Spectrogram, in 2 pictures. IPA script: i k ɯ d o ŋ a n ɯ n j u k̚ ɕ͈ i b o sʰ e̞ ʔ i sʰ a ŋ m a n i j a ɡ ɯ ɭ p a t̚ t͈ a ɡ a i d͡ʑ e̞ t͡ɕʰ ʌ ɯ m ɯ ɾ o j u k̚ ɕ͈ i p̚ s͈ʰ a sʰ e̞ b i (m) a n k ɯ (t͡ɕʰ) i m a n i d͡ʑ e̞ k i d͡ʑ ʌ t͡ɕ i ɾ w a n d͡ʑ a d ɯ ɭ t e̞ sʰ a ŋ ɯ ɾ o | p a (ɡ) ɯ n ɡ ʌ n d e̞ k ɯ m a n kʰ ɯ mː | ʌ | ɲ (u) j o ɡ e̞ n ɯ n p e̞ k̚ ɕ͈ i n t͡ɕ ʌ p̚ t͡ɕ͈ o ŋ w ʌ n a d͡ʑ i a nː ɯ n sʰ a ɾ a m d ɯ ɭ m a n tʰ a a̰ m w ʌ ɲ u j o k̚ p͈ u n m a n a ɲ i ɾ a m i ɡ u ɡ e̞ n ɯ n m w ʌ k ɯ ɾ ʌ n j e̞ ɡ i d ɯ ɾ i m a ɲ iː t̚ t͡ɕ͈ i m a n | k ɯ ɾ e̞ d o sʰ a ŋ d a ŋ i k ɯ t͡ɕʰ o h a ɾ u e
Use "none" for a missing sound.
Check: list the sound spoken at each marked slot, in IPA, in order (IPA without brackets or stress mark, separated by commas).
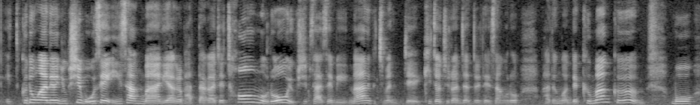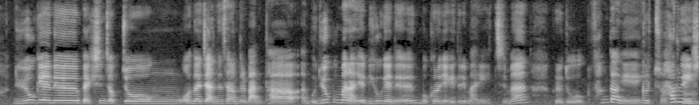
m, t͡ɕʰ, d, u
